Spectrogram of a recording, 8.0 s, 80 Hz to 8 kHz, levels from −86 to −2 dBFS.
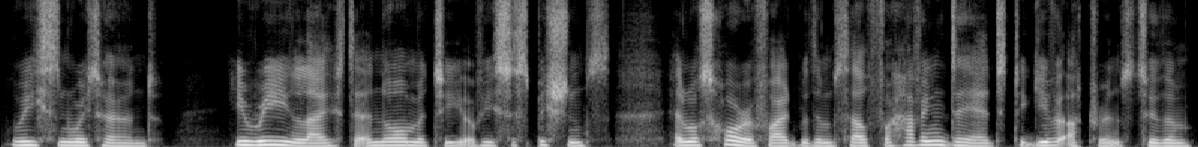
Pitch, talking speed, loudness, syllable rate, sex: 175 Hz, 165 wpm, -17 LUFS, 5.7 syllables/s, female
